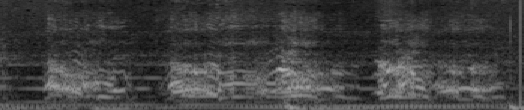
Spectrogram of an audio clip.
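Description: Search dogs bark in three clustered bursts, moderately loud, some yelps mixed in, over a steady low rumbling background, as they move around a property to pick up a missing child's scent amid heavy wind and rain from Hurricane Andrew in Tupelo, Mississippi.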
